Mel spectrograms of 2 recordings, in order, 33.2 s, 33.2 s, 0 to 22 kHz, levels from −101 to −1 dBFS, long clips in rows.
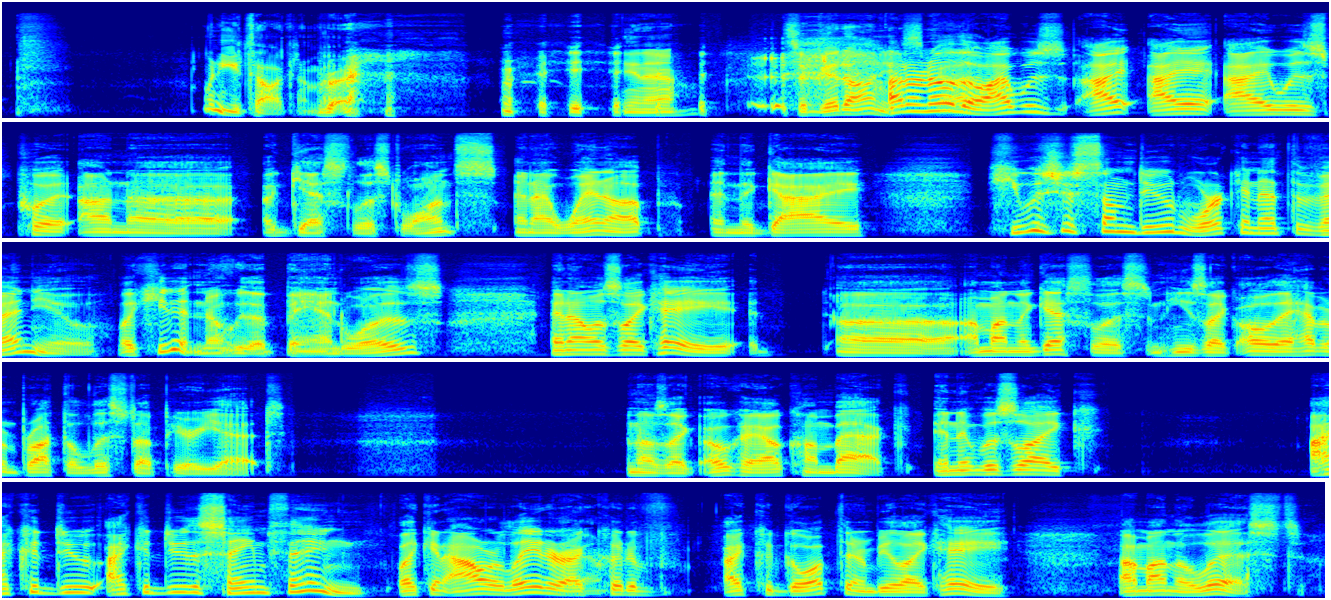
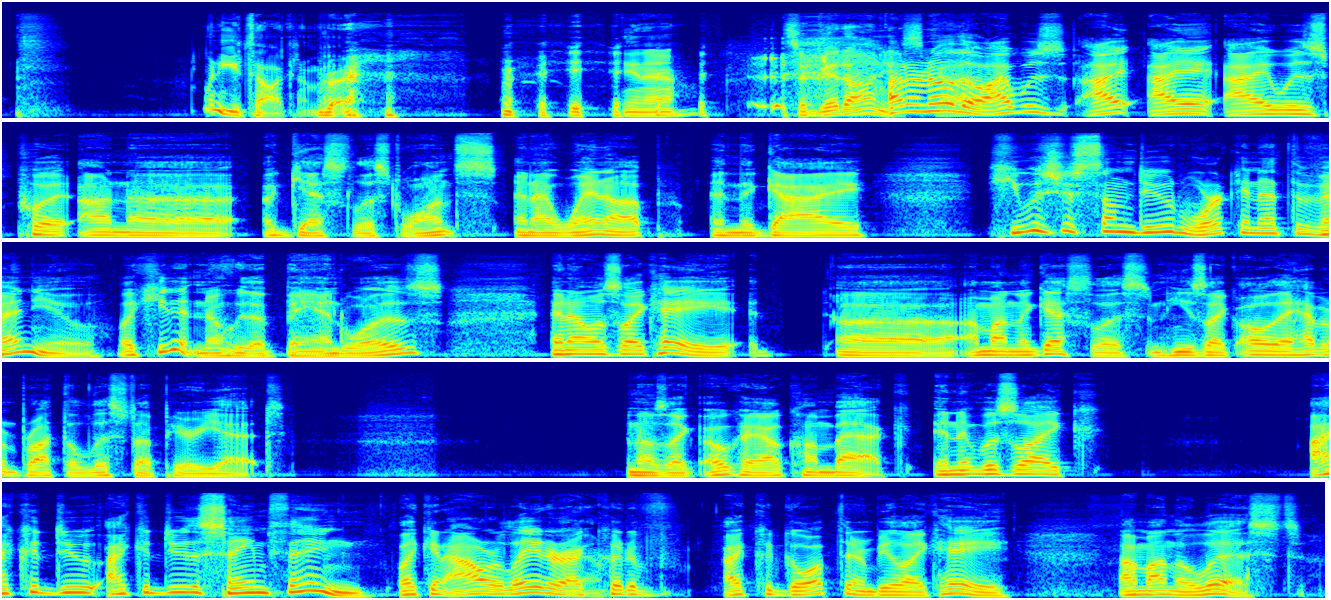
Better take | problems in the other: second | thin; somewhat; fading below 300 Hz

